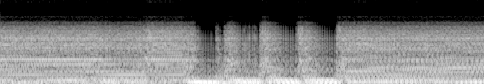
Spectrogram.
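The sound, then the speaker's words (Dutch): A heavily distorted electric guitar rings out in a sustained, buzzing tone, with a brief burst of choppy strummed chords in the middle before the held note continues. Loud, no talking. “Maar zo hoor bij die andere gitaar, dat, dus blijft dat nog iets meer overeind.”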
